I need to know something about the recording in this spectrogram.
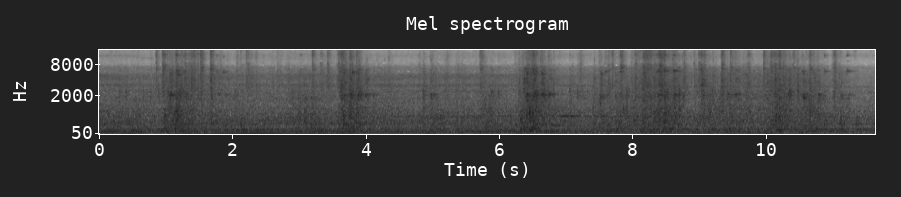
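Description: The bus body rattles and clatters over bumps.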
